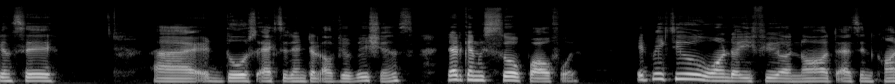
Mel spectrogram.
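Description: No faults are audible anywhere in this speech recording.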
